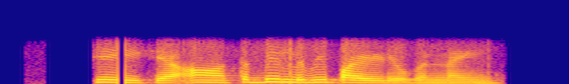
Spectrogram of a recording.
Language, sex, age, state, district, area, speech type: Dogri, female, 30-45, Jammu and Kashmir, Kathua, rural, conversation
